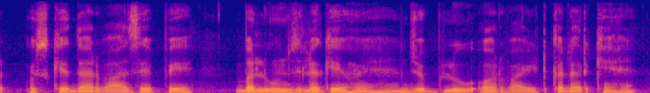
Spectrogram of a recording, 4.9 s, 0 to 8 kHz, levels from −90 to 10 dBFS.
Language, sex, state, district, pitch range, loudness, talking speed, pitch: Hindi, male, Gujarat, Valsad, 90-100 Hz, -21 LUFS, 185 wpm, 95 Hz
